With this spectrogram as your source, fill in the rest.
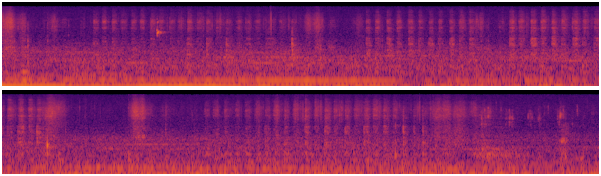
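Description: A green wooden colored pencil, held in the fingertips, scratches and rubs across a flat paper coloring book page in short coloring strokes. The quick, dry, bright scratches repeat steadily over a constant low hum, with a few sharper strokes standing out.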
